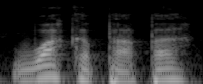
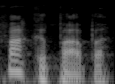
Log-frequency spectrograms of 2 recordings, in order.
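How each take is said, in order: First: It is said with an anglicized pronunciation. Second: It is said with the Maori pronunciation. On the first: It avoids offending listeners. "safer to say Whakapapa or Wakapapa" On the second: It is the authentic local form. "the correct Maori pronunciation is"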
